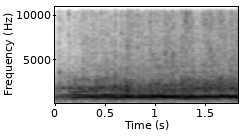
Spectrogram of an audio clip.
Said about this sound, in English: Come on, clap like it's a possibility.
